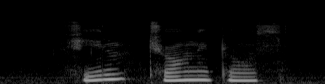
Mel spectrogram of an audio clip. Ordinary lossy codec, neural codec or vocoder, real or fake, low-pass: none; none; real; none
